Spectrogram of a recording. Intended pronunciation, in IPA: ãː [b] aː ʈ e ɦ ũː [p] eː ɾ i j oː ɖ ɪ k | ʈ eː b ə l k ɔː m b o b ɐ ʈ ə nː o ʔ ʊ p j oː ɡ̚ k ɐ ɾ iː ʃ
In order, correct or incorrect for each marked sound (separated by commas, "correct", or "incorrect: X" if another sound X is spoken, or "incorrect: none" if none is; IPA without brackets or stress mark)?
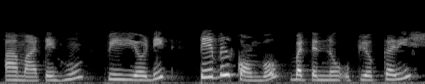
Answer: incorrect: m, correct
